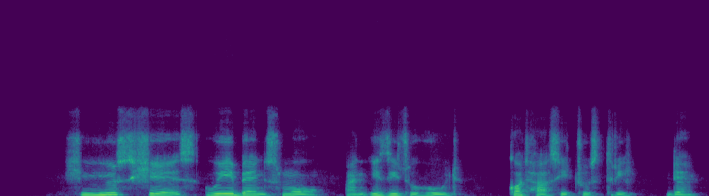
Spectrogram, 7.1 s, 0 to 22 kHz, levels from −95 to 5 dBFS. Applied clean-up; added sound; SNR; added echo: none; none; none; none.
